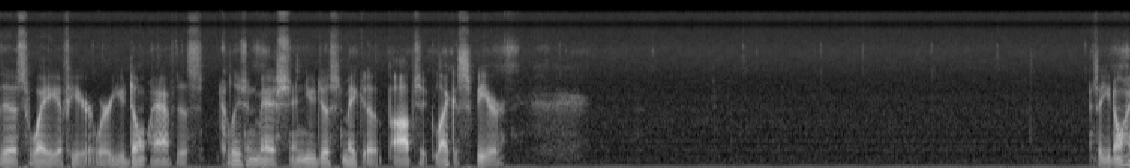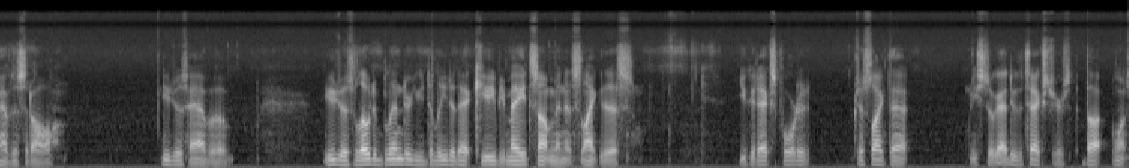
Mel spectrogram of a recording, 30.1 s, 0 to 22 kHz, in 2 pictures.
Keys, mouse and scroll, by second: 1.2 click, 2.0 click, 2.4 click, 4.0 Delete, 4.9 click, 5.8 click, 6.1 click, 7.5 shift+click, 10.9 click, 12.4 shift+click, 14.5 click, 18.1 click, 22.4 click, 26.4-29.5 drag.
